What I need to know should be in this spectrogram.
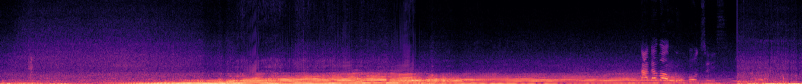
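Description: A small car engine revs hard, climbing through the gears as the car pulls away.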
